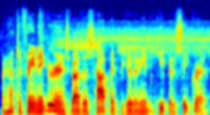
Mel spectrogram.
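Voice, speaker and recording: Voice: mid-range voice, expressive, rapid-fire. A gameplay host with a raw, scratchy throat, mixing casual, wry commentary with reading visual novel text aloud. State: sore, scratchy throat from winter weather. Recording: music behind the voice.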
